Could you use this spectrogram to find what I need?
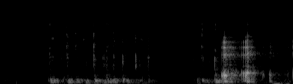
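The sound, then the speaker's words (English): Rapid clicking of keys on a computer keyboard in two bursts of quick, uneven keystrokes separated by a brief pause, with no voices. “Sorry, I'm kind of typing them away as we go.”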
